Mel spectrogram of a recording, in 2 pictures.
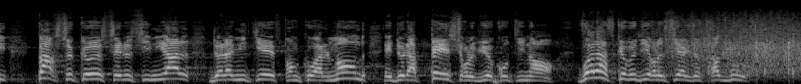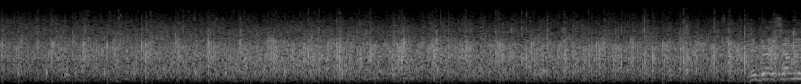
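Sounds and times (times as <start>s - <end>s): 
speech: 0.0s - 7.9s, 15.5s - 16.0s
audience applause: 6.7s - 16.0s.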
